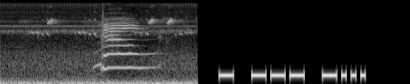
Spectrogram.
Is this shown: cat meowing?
yes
